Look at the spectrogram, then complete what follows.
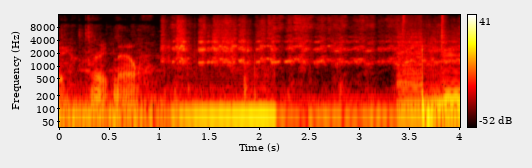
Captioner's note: squeaky squeaky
